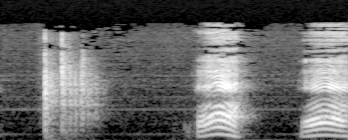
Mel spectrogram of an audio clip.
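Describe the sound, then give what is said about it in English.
Dice tumble onto a tabletop with a quick rattle of a few small knocks as damage is rolled in a tabletop game, followed by two short drawn-out vocal sounds. “as I drop my dice.”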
